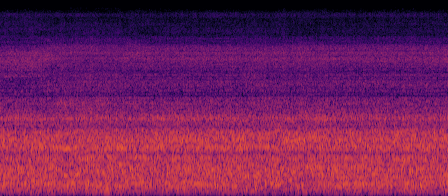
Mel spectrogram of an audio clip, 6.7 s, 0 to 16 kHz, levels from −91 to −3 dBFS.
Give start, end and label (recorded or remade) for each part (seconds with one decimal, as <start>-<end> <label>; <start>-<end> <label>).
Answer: 0.0-0.9 recorded; 0.9-1.9 remade; 1.9-3.6 recorded; 3.6-4.9 remade; 4.9-6.7 recorded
